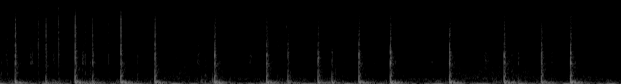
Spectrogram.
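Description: Long dark fingernails tap and scratch along the front edge of a large, flat, white slab of solid styrofoam. A quick, uneven run of sharp, dry clicks cuts off almost at once, each with a soft low thud underneath and a faint bright tick on top, between quiet scratchy rustling.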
